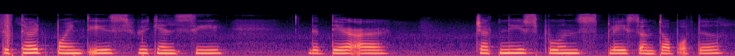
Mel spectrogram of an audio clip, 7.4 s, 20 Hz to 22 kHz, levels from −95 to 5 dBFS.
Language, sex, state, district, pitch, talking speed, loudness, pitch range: English, female, Nagaland, Dimapur, 230 Hz, 130 wpm, -16 LUFS, 225-240 Hz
